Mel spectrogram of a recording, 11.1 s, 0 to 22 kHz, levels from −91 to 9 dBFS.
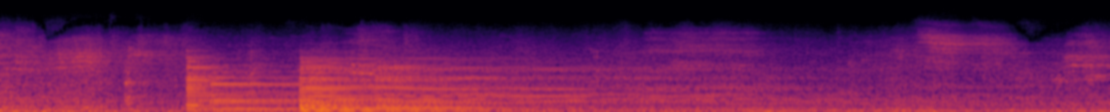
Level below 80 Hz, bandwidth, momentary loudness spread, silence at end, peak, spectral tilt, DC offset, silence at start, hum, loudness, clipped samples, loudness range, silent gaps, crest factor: -36 dBFS; 10.5 kHz; 13 LU; 0 s; -8 dBFS; -6 dB/octave; under 0.1%; 0 s; none; -29 LUFS; under 0.1%; 10 LU; none; 20 dB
